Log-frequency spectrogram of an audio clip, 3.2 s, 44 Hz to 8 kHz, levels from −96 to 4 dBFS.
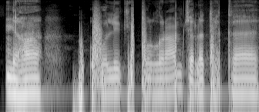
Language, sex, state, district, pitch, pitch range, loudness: Angika, male, Bihar, Begusarai, 105 Hz, 105-110 Hz, -16 LUFS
